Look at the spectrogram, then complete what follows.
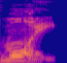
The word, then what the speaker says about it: Muay: But, her name is pronounced Muay in both versions. You know, Muay as in Muay Thai, spelled the exact same way, as in M-U-A-Y.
